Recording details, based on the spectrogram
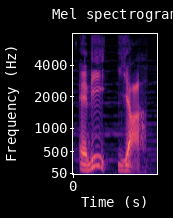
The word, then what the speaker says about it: Elia: 厄利亚呢，是旧约里面一位的先知，他的名字叫 Elia，如果用希伯来文这样发音， Eli 即是天主， Ya 即是亚威，全个名字的意思呢，即是说我的天主呢就是亚威。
